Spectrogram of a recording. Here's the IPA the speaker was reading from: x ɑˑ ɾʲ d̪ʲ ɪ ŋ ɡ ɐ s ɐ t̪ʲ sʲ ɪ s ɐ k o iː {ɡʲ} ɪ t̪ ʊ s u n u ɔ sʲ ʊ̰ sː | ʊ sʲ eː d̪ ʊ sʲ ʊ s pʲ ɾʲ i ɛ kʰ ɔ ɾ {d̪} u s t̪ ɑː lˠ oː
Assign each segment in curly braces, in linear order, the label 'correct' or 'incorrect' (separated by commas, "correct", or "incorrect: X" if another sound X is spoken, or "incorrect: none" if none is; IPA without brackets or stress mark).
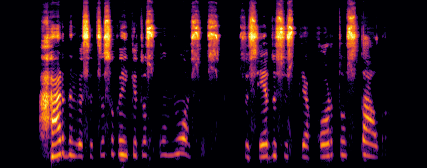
incorrect: kʲ, incorrect: t̪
